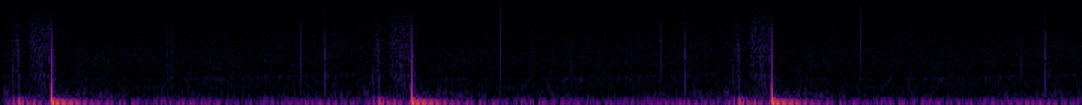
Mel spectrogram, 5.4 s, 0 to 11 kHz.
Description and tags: Clicks and pops recorded from a single LP record. I carved into the surface of the record with my keys, and then recorded the sound of the needle hitting the scratches. The resulting rhythms make nice loops (most but not all are in 4/4).
analog, glitch, loop, noise, record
